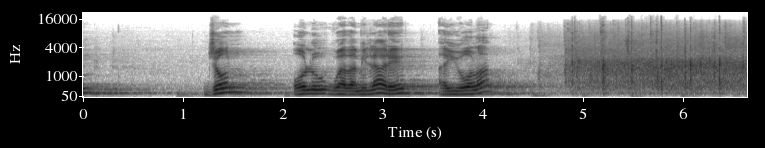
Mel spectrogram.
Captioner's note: audience applauding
